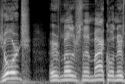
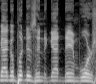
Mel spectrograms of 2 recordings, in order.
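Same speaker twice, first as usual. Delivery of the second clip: put-on Southern accent. Mocking how Southern people say wash: put-on Southern accent. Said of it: "I love sounding like that".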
